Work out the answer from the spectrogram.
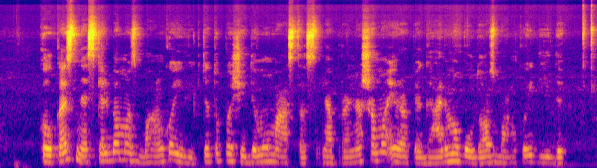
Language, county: Lithuanian, Vilnius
